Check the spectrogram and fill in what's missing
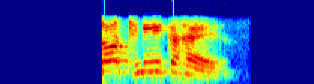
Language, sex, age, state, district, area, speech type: Hindi, female, 60+, Uttar Pradesh, Hardoi, rural, conversation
